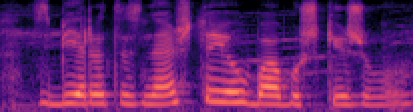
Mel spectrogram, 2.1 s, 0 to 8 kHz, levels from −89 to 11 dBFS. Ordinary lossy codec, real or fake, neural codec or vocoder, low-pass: none; real; none; none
